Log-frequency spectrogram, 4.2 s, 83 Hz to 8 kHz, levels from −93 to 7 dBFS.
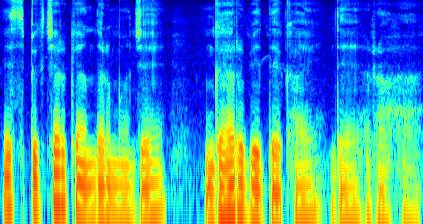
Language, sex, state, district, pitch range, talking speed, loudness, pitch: Hindi, male, Arunachal Pradesh, Lower Dibang Valley, 85-105 Hz, 140 wpm, -19 LUFS, 90 Hz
